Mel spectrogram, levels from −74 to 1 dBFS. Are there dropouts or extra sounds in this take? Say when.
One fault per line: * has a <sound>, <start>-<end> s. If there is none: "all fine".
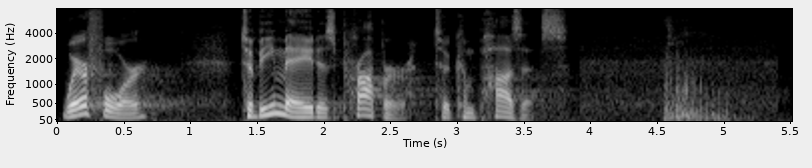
* has a sneeze, 4.5-5.3 s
